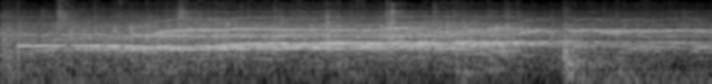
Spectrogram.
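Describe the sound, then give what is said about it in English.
A crowd outside a courthouse in Paris cheers steadily as a former actress leaves court after a film director she accused of assault is found guilty, a dense wash of overlapping shouts and high whoops with scattered clapping, sustained and fairly loud throughout. “Cheering there as former actress Adèle Haenel left a court”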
